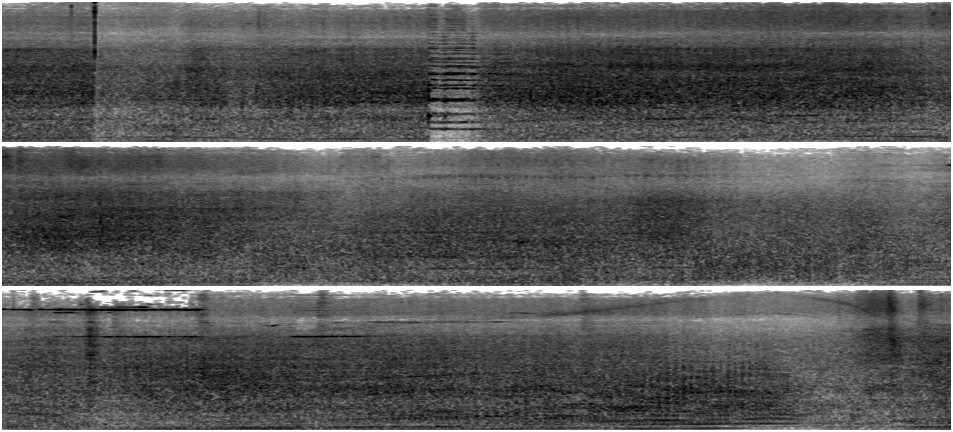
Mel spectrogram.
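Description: Scania semi-truck diesel engines with open exhaust pipes pulling away one after another, the engine note stepping up and down as they shift through the gears. A short horn toot comes about four seconds in.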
